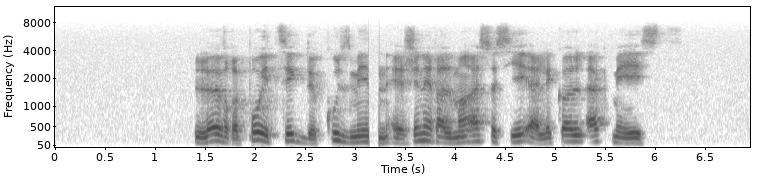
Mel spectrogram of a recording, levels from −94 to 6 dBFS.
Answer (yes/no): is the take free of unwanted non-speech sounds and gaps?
no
